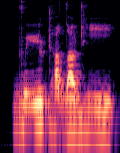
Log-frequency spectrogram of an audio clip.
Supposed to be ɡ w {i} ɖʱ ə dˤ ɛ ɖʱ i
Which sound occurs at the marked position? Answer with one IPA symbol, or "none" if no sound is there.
y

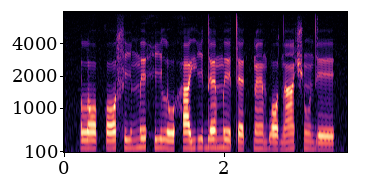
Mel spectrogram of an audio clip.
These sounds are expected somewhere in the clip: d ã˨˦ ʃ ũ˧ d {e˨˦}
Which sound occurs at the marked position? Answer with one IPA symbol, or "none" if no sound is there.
e˨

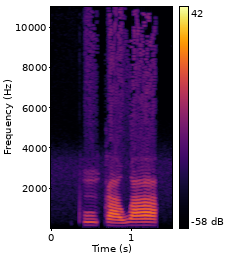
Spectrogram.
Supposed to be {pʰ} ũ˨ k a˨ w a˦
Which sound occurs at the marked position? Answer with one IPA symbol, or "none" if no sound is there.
pʰ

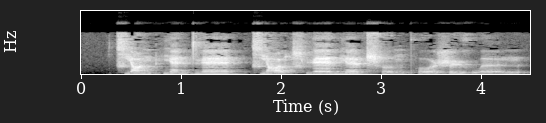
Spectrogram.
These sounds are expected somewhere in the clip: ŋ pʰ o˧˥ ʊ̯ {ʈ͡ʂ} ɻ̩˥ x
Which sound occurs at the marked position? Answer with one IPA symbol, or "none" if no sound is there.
ʂ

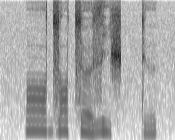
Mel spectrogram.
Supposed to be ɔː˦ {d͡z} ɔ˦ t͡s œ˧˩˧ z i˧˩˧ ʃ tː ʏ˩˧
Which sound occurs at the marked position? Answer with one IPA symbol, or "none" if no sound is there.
d͡z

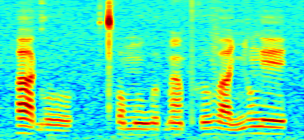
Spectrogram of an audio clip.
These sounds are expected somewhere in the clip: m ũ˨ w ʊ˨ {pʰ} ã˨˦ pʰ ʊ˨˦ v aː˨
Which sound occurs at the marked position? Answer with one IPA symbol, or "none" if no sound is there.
ɓ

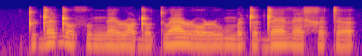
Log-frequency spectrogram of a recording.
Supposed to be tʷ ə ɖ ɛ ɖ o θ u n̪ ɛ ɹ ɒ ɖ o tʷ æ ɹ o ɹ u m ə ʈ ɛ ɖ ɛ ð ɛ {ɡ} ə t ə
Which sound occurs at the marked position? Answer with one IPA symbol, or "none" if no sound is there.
x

